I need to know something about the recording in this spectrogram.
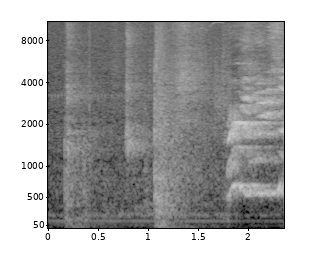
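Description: Footfalls knocking on a wooden stage floor, then near the end a child's high voice breaks into a long, loud, drawn-out cry.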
